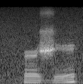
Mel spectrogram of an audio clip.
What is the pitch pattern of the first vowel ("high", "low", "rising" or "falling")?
low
